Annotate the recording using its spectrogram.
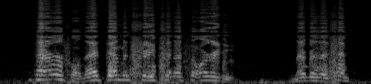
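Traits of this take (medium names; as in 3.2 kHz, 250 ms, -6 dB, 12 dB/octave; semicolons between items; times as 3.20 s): aliases and images of a low sample rate 4.2 kHz, jitter 0%; a shimmering, thickened sound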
